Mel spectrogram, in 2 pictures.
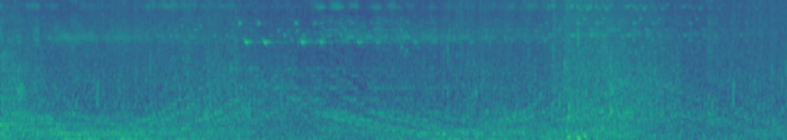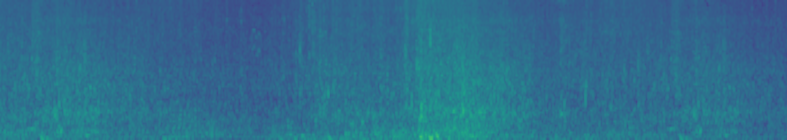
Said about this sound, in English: the morning waves were rippling under the bridge, and he couldn't see a thing.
